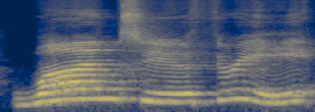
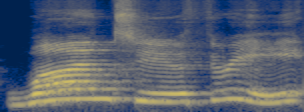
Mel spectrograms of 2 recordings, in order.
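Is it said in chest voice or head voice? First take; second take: chest voice; chest voice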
